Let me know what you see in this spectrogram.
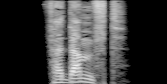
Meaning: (verb) past participle of verdampfen; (adjective) 1. vaporized 2. evaporated
- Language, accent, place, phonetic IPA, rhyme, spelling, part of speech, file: German, Germany, Berlin, [fɛɐ̯ˈdamp͡ft], -amp͡ft, verdampft, verb, De-verdampft.ogg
